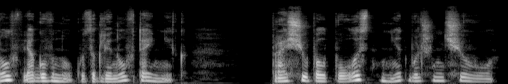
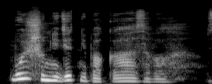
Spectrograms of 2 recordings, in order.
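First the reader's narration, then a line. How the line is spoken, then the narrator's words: Sighing. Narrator (Russian): вздохнул Николай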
